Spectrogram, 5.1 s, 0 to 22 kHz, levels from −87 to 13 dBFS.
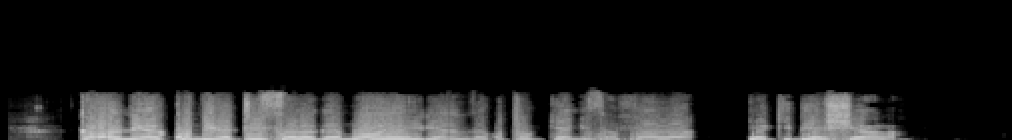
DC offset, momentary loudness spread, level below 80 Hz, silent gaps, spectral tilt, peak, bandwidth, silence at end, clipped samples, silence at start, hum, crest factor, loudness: under 0.1%; 10 LU; -46 dBFS; 3.61-3.67 s; -4.5 dB/octave; 0 dBFS; 8 kHz; 0.6 s; under 0.1%; 0.15 s; none; 14 dB; -13 LUFS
